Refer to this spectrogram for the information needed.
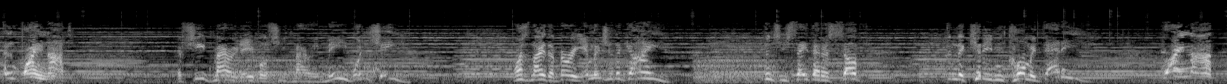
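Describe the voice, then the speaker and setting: Haunted criminal narrator, stammering and intense, 1940s radio thriller; muffled vintage recording with music behind. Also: male voice, very high-pitched, expressive, normal speed, gravelly, pauses often, heavily acted. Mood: agitated, yearning. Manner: hesitant, stammering, emotional delivery. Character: smitten male gunman, tense and haunted, narrating his crime. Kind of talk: 1940s radio acting, first-person narration and dialogue.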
